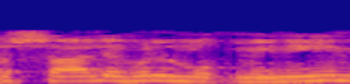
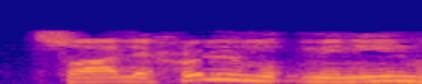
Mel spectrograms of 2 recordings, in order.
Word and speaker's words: صالح المؤمنین: سے نون گر گیا، صالح المؤمنین ہو گیا، لیکن یہاں واو کا تلفظ نہیں کیا جاتا، اس لیے کاتبان قرآن نے واو کی کتابت بھی ترک کر دی اور صالح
